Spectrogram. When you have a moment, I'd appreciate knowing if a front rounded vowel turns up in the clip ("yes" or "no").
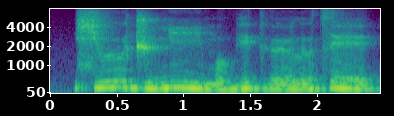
yes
